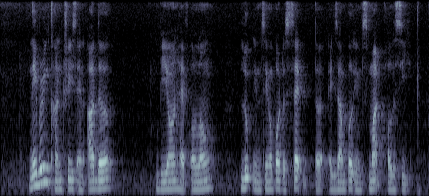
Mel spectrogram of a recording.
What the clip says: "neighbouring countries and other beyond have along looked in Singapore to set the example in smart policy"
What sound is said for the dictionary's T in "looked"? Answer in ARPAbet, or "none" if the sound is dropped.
none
